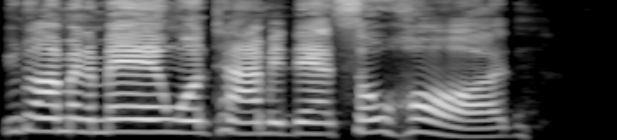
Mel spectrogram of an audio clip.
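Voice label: dialog, female spoken; ILIO; Vocal Planet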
